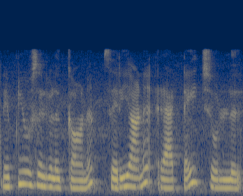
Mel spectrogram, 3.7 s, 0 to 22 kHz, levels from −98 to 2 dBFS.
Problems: background sounds at intervals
